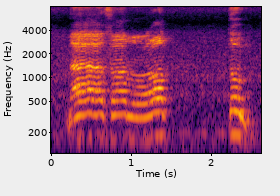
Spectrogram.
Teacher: ادغام یوں کرو کہ طا تا میں مدغم بھی ہو اور طا میں قلقلہ بھی نہ ہو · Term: ادغام ناقص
